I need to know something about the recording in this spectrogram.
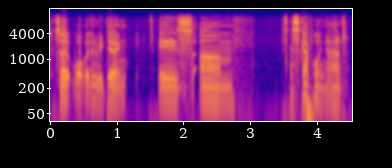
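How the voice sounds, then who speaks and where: Gravelly deep-voiced man. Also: fairly even intonation, measured pace, no echo, poor audio. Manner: chatty, self-deprecating, thinks aloud with ums. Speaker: software tutorial host. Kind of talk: screen-recorded software tutorial.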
